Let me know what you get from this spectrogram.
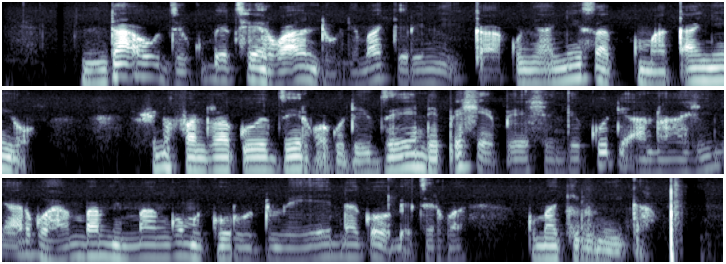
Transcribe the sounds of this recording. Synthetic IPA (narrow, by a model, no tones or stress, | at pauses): ndaud͡ze̞kuɓe̞t͡se̞rwandune̞makiɾinika̰kuɲa̰ɲisakumakaɲijo̰ | ʐ̥ino̞fanirakuwe̞d͡ze̞rwa̰kutid͡ziende̞pe̞ʃe̞pe̞ʃeŋɡe̞kutia̰n̤uaʒind͡ʒa̰rikuɦambamimaŋɡomikuɾutuʋeendakooɓe̞̰t͡se̞rwa | kumakirinḭːka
